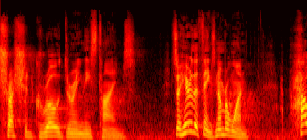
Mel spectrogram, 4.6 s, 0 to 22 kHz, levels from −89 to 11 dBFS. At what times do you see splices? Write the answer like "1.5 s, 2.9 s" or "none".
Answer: none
